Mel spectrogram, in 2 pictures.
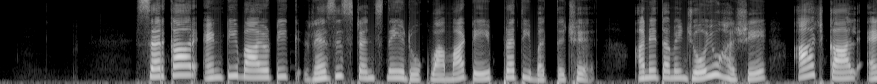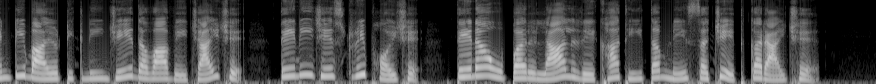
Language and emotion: Gujarati, neutral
